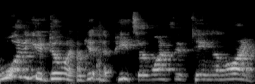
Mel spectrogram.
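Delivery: high-pitched, scolding scream. Retelling his wife bursting from the bedroom at their daughter, retelling a scream. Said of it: "screaming at my daughter".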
